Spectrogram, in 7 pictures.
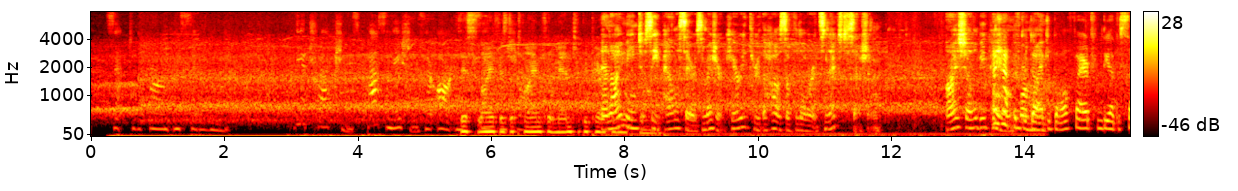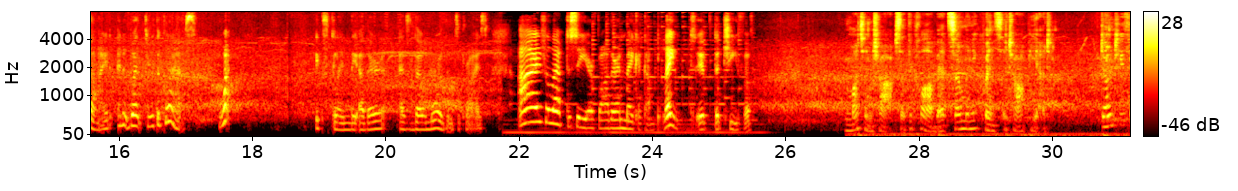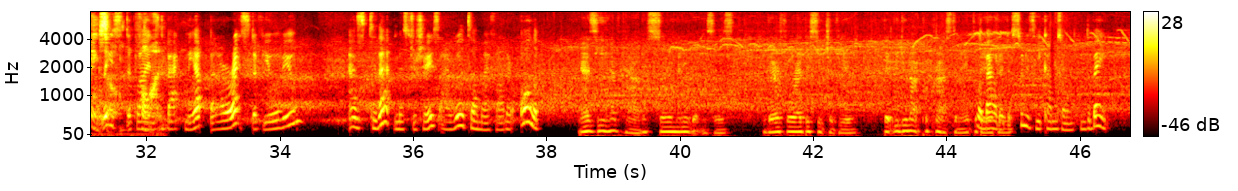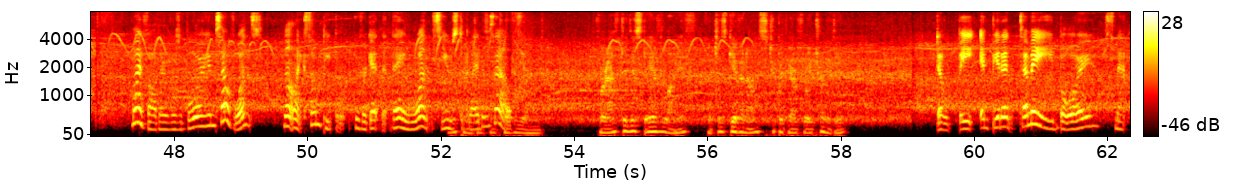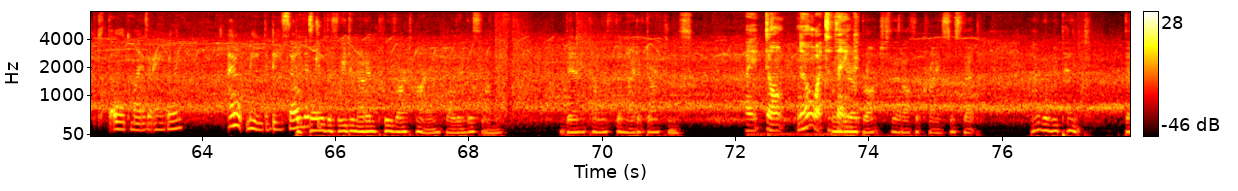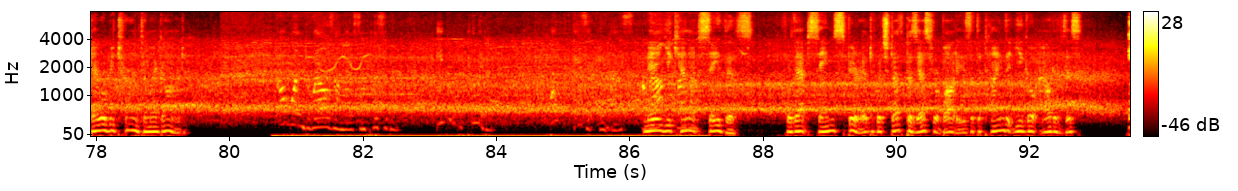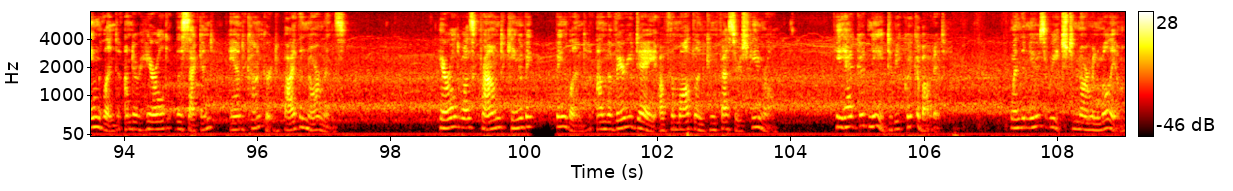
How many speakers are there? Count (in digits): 4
